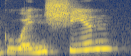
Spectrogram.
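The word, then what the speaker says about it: Gwenllian: and I don't know I looked at the Welsh pronunciation of the name and it said Gwen Chien so that's kind of how I kept pronouncing it in the book so that's what I'm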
